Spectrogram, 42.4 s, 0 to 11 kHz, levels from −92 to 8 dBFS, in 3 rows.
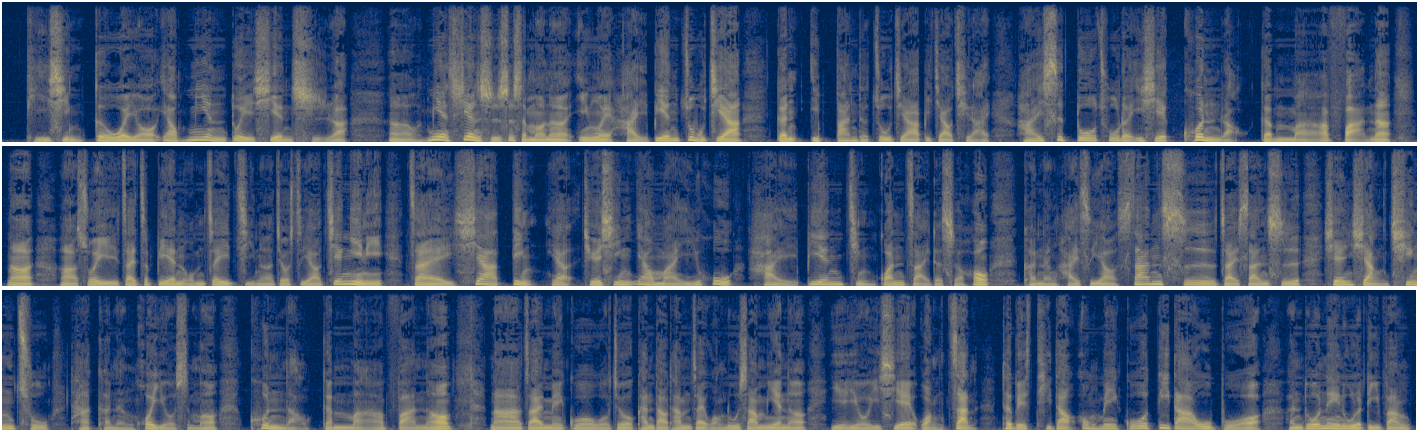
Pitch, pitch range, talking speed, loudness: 120 Hz, 105-150 Hz, 220 characters per minute, -21 LUFS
